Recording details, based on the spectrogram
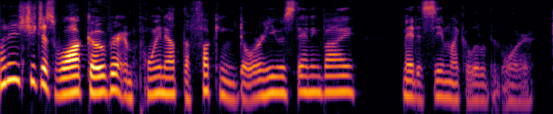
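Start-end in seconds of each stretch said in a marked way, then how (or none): none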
